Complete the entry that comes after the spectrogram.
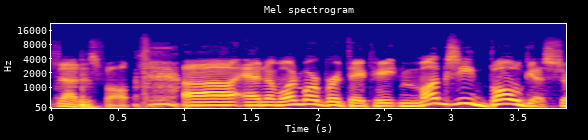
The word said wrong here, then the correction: Bogues: or Bogue. Is it Bogues? Muggsy Bogues. – As I pronounce, Muggsy Bogues, 59 years old, former NBA dunker who is 5'3".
